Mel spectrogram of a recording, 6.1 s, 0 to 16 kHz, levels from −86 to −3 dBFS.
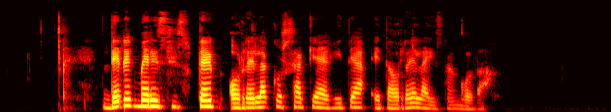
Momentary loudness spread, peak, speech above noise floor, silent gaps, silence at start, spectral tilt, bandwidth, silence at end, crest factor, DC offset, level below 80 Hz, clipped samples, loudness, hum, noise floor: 21 LU; -2 dBFS; 58 dB; none; 0.65 s; -5.5 dB/octave; 11.5 kHz; 1.25 s; 24 dB; under 0.1%; -68 dBFS; under 0.1%; -22 LUFS; none; -80 dBFS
